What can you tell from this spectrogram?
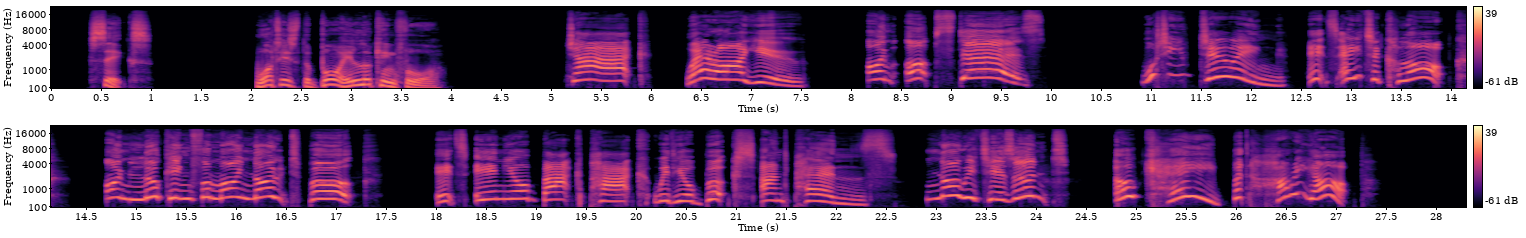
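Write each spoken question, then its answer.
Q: What is the boy looking for?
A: His notebook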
